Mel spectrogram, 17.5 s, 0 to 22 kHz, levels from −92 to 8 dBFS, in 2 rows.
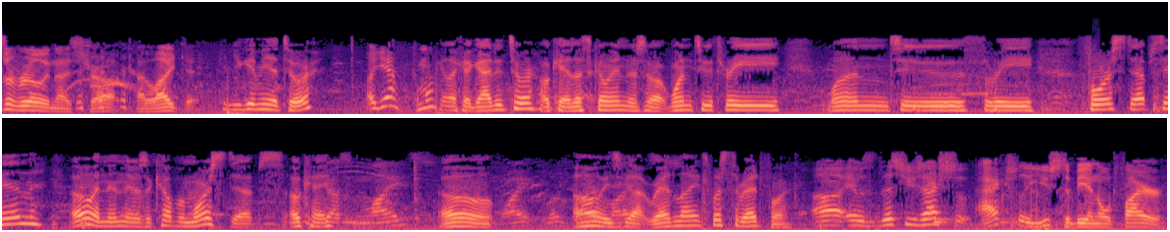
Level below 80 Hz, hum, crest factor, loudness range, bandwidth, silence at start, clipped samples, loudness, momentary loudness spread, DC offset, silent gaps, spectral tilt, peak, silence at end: -38 dBFS; none; 16 dB; 3 LU; 6.6 kHz; 0 s; under 0.1%; -17 LUFS; 9 LU; under 0.1%; none; -7 dB/octave; 0 dBFS; 0 s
